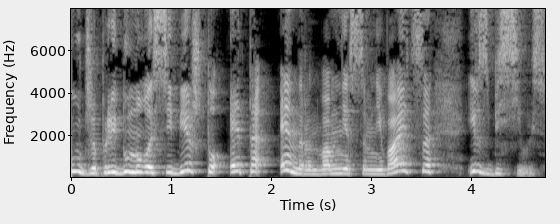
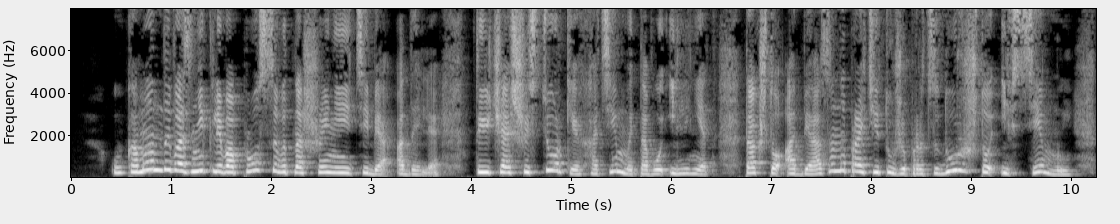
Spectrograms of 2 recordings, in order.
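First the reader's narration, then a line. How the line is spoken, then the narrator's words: Calm man explaining. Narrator (Russian): спокойно объяснил мне мужчина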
